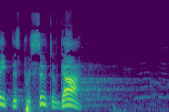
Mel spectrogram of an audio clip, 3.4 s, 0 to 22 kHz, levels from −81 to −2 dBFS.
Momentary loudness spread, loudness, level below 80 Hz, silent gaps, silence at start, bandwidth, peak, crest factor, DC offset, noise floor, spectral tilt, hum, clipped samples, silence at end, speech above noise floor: 16 LU; -18 LUFS; -36 dBFS; none; 0 s; 15 kHz; -4 dBFS; 18 dB; under 0.1%; -53 dBFS; -6 dB/octave; none; under 0.1%; 1.65 s; 35 dB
